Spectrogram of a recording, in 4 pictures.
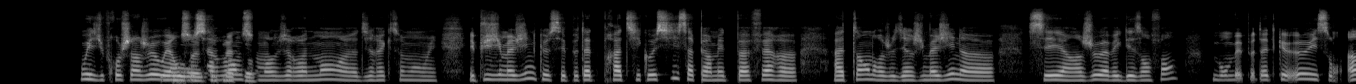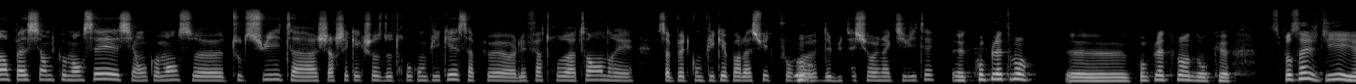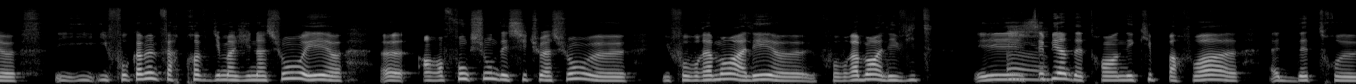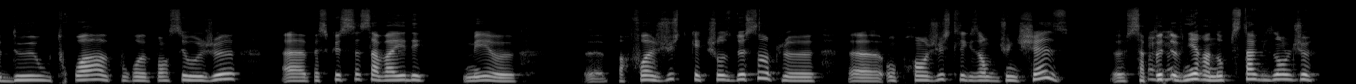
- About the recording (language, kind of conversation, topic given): French, podcast, Comment fais-tu pour inventer des jeux avec peu de moyens ?
- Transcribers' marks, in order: other background noise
